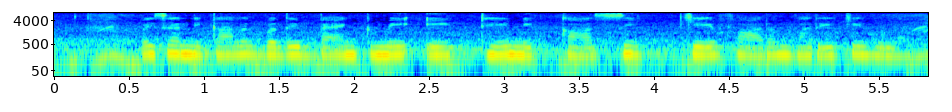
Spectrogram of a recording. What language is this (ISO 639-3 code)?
bho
